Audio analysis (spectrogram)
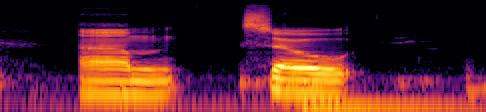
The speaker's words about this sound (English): Goodness, my cat just meowed from the other room. I'll play with you later. Hi, Nemo.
